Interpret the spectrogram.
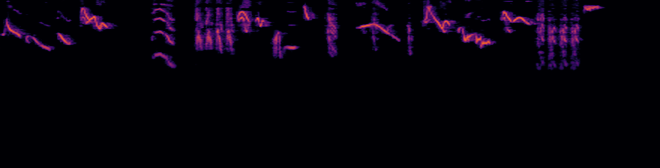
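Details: Song of the Yellow-fronted canary (Mozambique serin), a wild canary noted for a ringing, beautiful voice: a fast, continuous run of high swooping whistles, buzzy trills and chirps with almost no pauses, clear and without other sounds.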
